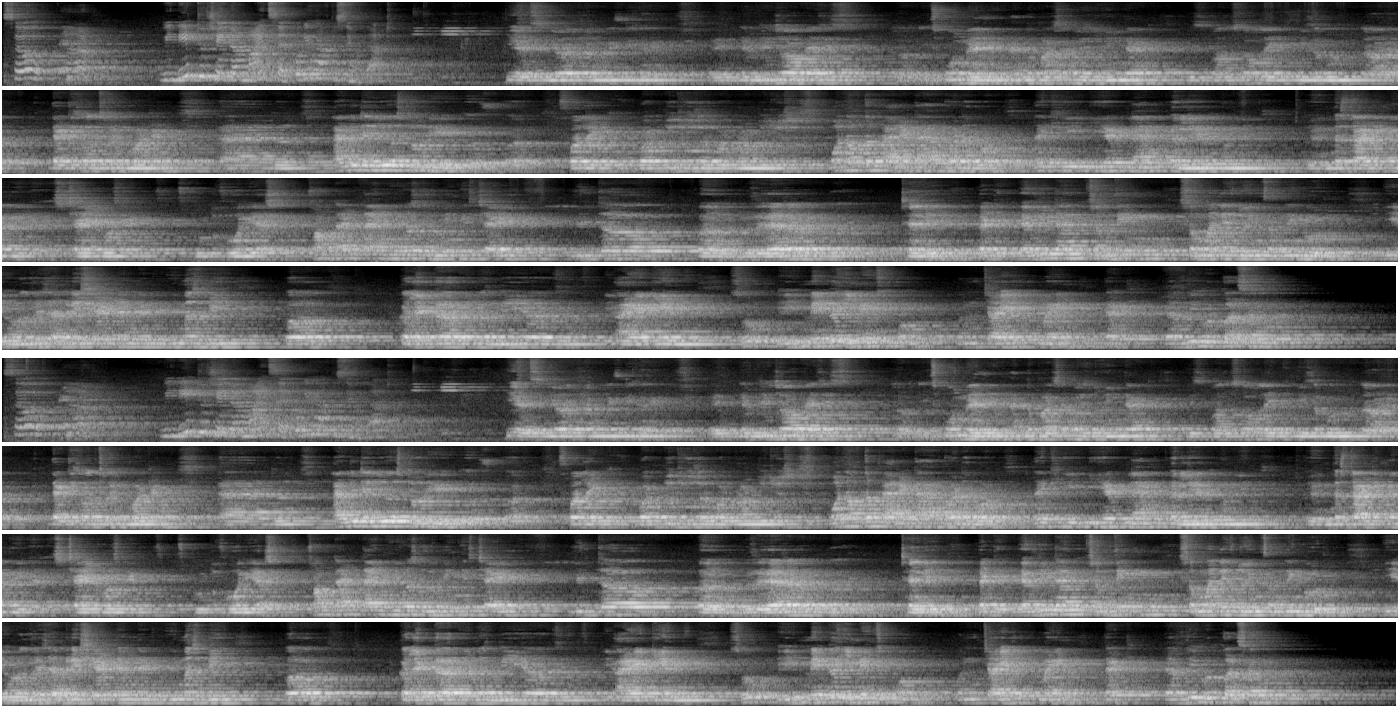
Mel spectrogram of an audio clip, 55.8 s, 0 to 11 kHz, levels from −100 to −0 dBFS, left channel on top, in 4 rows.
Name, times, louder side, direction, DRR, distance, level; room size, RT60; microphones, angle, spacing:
voice 1, 0.0-1.0 1.6-3.9, left 2 dB, 25° left, 2 dB, 0.3 m, -32 dB
voice 2, 5.0-8.6 8.9-14.1 14.4-19.3 19.6-26.6 27.0-29.4 29.8-30.7 31.0-33.2 33.6-34.5 34.9-36.5 36.9-41.4 41.7-44.3 44.7-45.2 45.9-51.1 51.4-54.6, right 1 dB, 25° right, -1 dB, 0.8 m, -23 dB
7.4 x 7.4 x 2.3 m, 2.6 s
head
